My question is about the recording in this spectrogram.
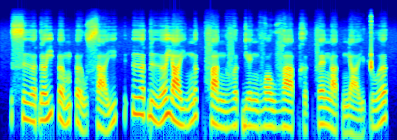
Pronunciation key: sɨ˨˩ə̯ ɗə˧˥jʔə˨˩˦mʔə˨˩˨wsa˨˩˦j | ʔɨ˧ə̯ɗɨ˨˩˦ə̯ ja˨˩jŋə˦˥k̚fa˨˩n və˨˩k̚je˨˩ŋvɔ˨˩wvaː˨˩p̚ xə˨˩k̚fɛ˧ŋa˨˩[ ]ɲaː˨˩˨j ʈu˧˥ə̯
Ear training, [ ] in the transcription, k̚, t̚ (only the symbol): t̚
